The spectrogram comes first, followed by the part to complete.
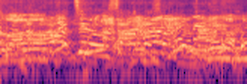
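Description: Several people talking at once in close, lively chatter.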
